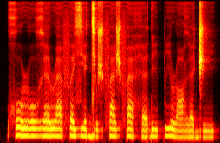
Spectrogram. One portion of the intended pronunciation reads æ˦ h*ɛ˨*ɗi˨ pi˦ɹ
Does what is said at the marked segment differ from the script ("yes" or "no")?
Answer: no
